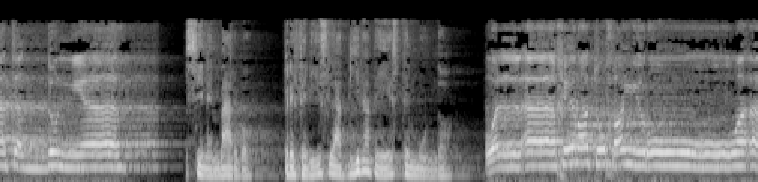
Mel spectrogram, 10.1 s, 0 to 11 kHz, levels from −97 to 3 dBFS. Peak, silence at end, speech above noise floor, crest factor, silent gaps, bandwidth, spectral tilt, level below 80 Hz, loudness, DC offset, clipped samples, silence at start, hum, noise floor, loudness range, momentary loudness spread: -4 dBFS; 0 s; 21 dB; 16 dB; none; 8 kHz; -5 dB/octave; -42 dBFS; -19 LUFS; under 0.1%; under 0.1%; 0 s; none; -40 dBFS; 6 LU; 13 LU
